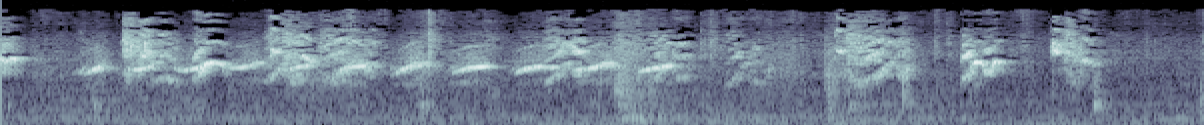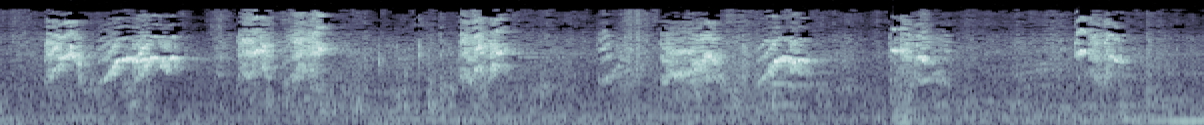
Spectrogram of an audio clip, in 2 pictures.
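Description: Small cage birds chirping again and again, with a quick even run of about ten chirps in the first few seconds and scattered single chirps after.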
